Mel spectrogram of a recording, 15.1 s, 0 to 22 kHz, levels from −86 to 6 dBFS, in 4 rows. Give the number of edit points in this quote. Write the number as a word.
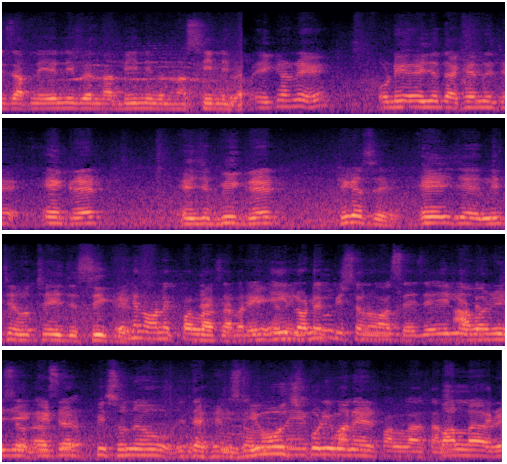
one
